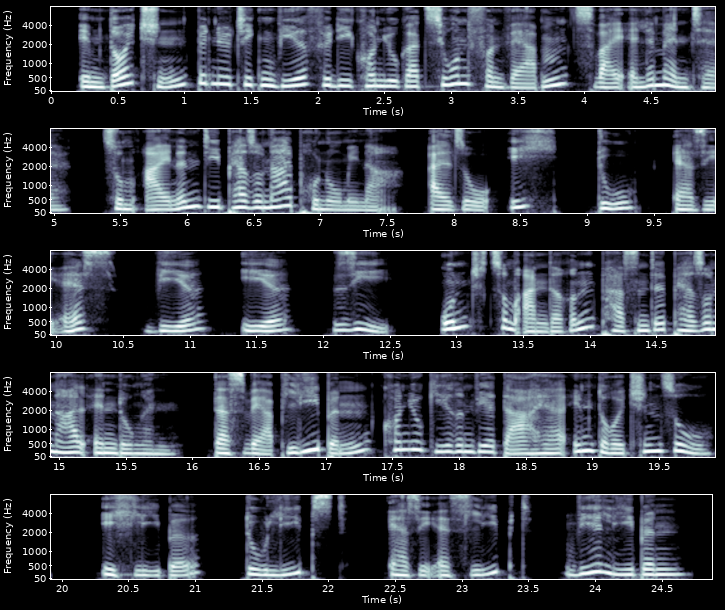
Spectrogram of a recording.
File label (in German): ELearning Sprachkurs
